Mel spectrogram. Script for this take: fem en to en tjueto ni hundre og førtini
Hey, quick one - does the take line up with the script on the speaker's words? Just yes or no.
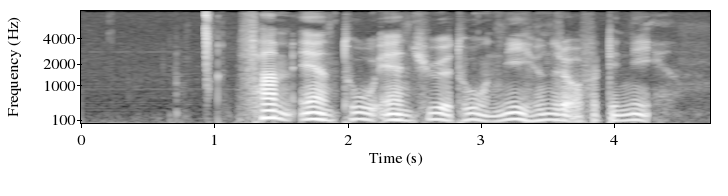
yes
